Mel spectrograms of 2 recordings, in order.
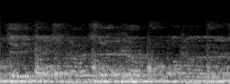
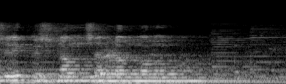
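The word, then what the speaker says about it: श्रीकृष्णः शरणं मम: सेय उच्चारण करवाया श्री कृष्णा शरणम मम कुछ लोग बोलते हैं श्री कृष्णम शरणम मम कुछ बोलते श्री कृष्णा शरणम मम सही उच्चारण शु उच्चारण मंत्र का होना बहुत जरी है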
